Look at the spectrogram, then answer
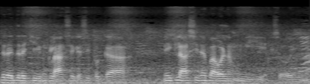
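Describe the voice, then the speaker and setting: A man speaks at a fairly quick pace in a fairly low voice with fairly even intonation, with noticeable background noise and audible room echo. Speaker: college student vlogger. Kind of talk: casual vlog. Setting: school, library and store. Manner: whispering in library.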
